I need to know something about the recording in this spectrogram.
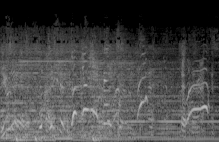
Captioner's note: all laugh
